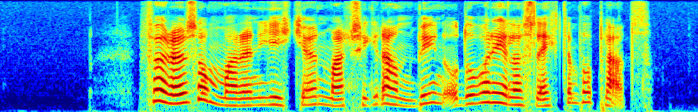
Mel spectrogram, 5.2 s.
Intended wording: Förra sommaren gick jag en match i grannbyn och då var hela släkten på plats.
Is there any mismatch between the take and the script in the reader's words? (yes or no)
no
